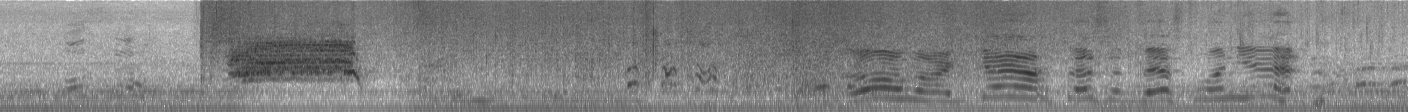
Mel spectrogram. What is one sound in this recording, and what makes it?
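A large splash of water pours down onto pavement.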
